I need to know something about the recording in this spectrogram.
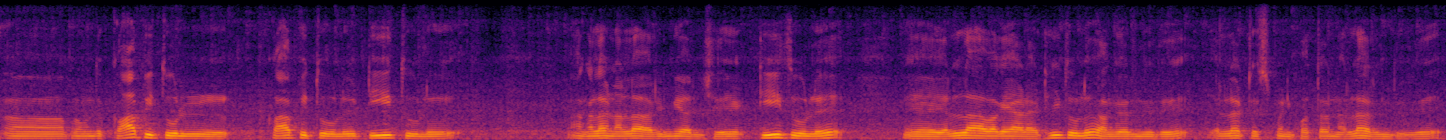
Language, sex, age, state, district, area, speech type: Tamil, male, 60+, Tamil Nadu, Mayiladuthurai, rural, spontaneous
